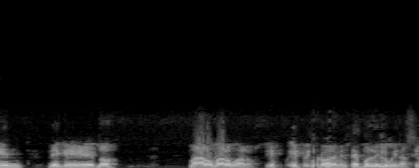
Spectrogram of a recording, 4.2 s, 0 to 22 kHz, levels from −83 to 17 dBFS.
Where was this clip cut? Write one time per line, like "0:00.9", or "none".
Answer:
0:01.0
0:01.6
0:03.1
